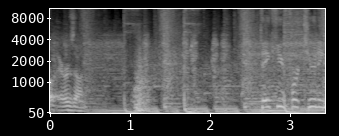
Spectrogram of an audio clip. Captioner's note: whooshing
